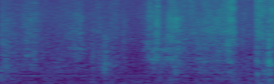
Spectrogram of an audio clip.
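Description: Near silence: small-room tone, with a few faint, short rustles of paper sheets being handled in the second half.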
